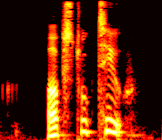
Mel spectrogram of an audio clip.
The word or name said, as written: obstruktiv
